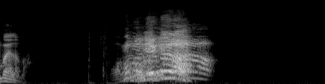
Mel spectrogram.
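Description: A group of men and women shout in unison.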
